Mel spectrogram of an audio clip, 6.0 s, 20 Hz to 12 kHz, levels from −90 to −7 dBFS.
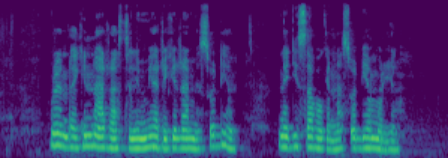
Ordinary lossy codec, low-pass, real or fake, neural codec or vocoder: none; 10.8 kHz; fake; vocoder, 44.1 kHz, 128 mel bands every 256 samples, BigVGAN v2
